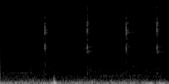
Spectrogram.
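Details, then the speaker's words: New old stock replacement motor start relay for A2 pinsetter: four crisp sharp clicks in under two seconds, contacts snap cleanly with no sticking; healthy relay click, unlike the old one. "What a satisfying click. Uh we don't have that on the other one [laughter] despite all of our efforts."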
